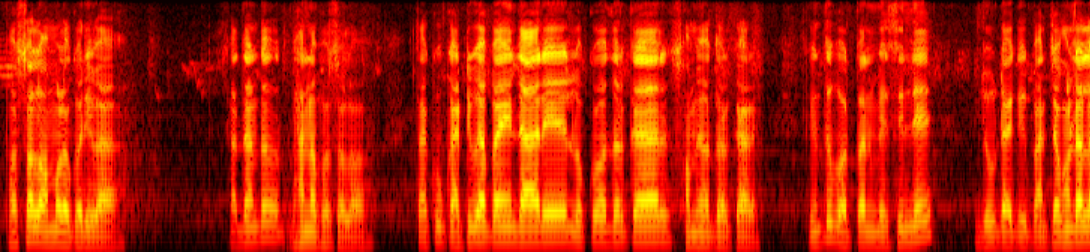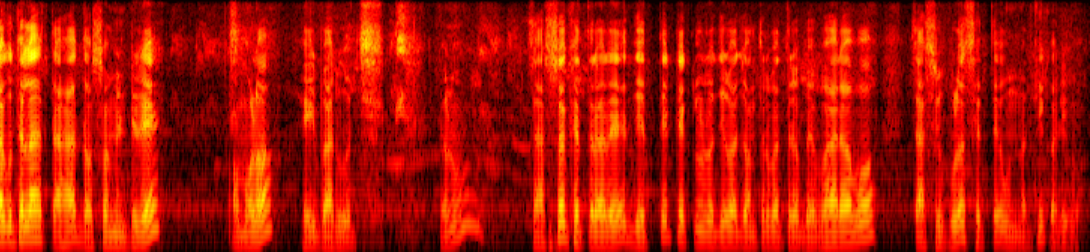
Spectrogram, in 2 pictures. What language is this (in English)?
Odia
